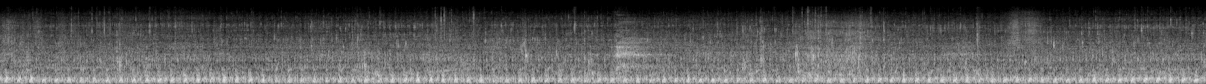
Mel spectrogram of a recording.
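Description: Outboard motor running steadily at low trolling speed, a fast, even throb, with water sloshing at the stern.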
